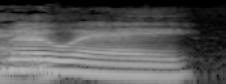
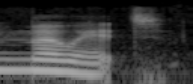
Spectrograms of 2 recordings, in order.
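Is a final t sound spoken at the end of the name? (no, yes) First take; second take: no; yes. First: The name ends on a vowel with no t. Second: The name ends with a clear t sound. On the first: It is a casual short form of the name. "saying Moe for short" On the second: It is the full form of the name. "we all know it's Moet"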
